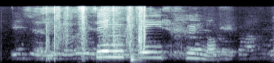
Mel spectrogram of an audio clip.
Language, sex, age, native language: Icelandic, male, 9, Icelandic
